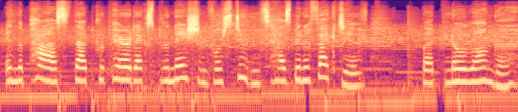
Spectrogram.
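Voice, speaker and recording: A man's voice: very high voice, steady tone, moderate pace, over music, voice pushed up. A man voicing a polite, formal female android schoolgirl in a raised voice. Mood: calm polite.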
